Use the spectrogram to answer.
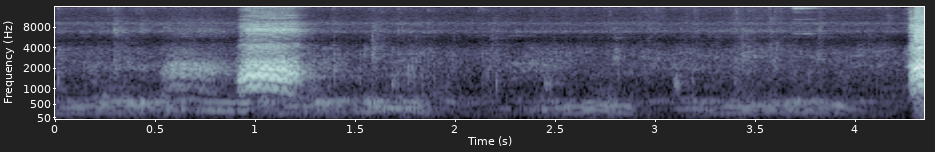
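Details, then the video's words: Crow calling amid crows fighting over food: one loud, harsh caw around the one-second mark and another at the very end, over a steady background of lower, stacked, arched calls repeating roughly every second. "Crow Bird Crowing Sound"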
